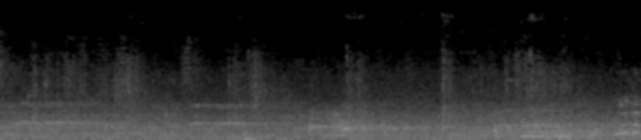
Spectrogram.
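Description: Busy dog show hall: people talking all around, with dogs barking and whining in the background.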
